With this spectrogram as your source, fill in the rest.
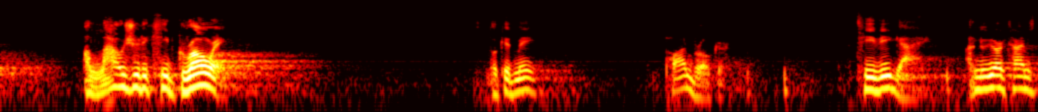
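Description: A middle-aged man speaks with animation through a microphone in a large echoing hall, pausing between phrases.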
